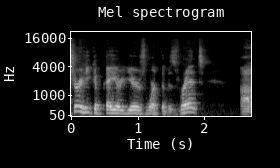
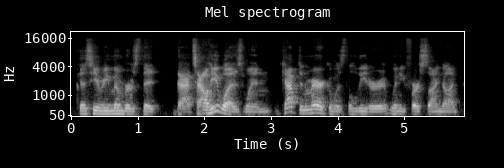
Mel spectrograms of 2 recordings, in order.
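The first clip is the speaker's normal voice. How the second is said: usual speaking voice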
